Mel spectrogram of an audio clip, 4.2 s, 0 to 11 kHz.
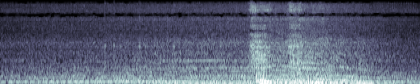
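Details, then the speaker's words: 1948 Willys pickup's professionally rebuilt carburetor on its test run holds a steady low idle, takes a short throttle blip that rises and drops back cleanly, then settles smoothly. Normal idle, much better than before the rebuild. "I don't know, what do you think? A lot better than what came in here. Nice and smooth."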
